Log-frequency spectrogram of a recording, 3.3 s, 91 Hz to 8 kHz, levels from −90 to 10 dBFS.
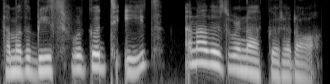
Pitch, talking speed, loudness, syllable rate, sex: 190 Hz, 270 wpm, -17 LUFS, 6.1 syllables/s, female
